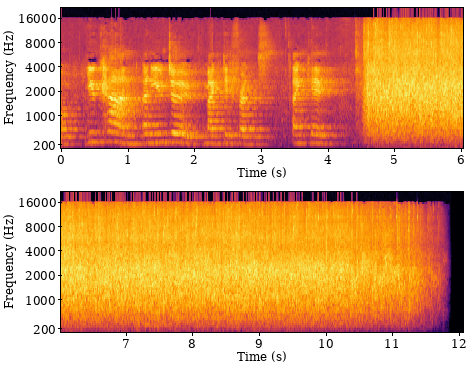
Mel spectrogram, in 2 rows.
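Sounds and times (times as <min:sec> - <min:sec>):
audience applause: 0:04.4 - 0:11.9.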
